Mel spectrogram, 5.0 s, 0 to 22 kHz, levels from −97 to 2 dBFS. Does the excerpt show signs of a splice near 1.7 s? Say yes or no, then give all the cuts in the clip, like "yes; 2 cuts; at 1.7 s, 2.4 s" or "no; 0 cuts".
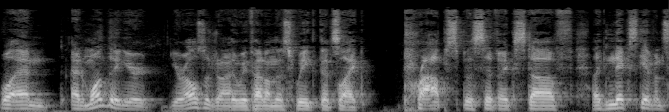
yes; 2 cuts; at 1.7 s, 3.0 s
